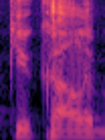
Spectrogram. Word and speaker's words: Youkali: And it's spelled Y-O-U-K-A-L-I, like you, and then Kali, that the goddess.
